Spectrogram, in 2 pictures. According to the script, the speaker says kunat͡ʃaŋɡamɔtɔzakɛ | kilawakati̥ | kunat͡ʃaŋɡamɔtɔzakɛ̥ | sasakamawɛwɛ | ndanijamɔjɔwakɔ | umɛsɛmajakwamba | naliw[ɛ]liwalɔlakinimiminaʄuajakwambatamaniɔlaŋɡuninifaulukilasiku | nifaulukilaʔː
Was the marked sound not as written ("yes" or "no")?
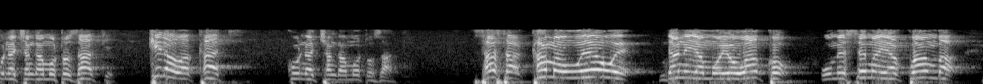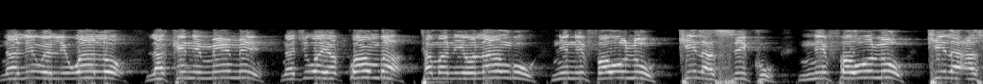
no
